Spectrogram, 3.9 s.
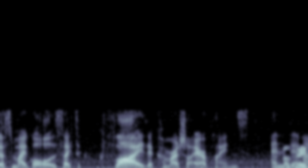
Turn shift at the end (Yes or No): Yes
